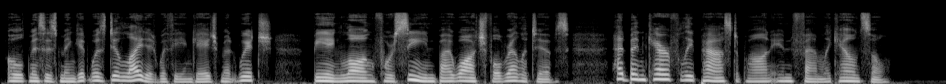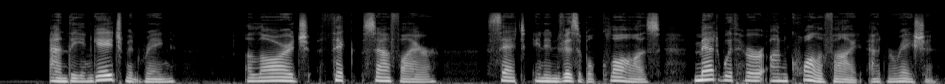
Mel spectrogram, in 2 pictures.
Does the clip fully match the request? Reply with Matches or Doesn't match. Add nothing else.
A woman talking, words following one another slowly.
Matches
